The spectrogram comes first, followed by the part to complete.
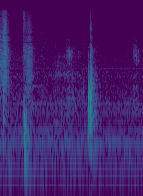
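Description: Three light, sharp clicks and knocks from a small metal model engine and fuel tank being handled and set down on a balsa fuselage, with quiet room tone between.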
